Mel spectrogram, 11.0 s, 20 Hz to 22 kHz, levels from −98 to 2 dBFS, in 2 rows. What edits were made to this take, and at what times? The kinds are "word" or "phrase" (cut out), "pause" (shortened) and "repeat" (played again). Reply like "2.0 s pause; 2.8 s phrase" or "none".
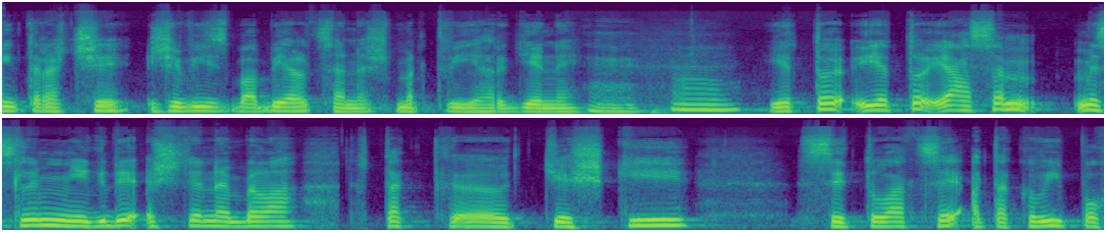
7.2 s pause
